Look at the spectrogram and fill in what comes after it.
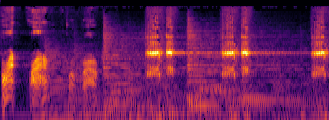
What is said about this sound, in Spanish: Pero cierta mañana, los sapos lo vieron muy feliz a la orilla del agua. Croaba a toda voz y una enorme sonrisa se dibujaba en su boca.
